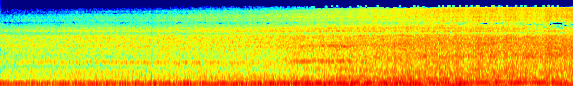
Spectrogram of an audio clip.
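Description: Loud, steady droning of historic propeller aircraft engines passing overhead during landing, a deep rumbling hum with a rising roar that builds and holds throughout, no voices.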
